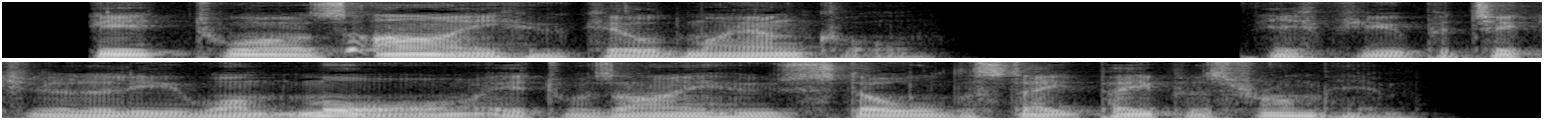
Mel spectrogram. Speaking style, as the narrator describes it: Horne Fisher said calmly

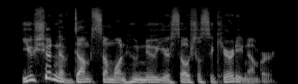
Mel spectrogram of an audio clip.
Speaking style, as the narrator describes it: he laughed and said

